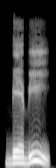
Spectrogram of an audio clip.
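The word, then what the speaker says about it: baby: যেমন দেখো বেবি। এবার এখানে একটু ভালো করে লক্ষ্য করে দেখো। শব্দের একদম শেষে ওয়াই আছে। ঠিক আছে? এবার শব্দের মধ্যে কি একটিও ভাওয়েল আছে? যদি ভাওয়েল না থাকে ওয় এর জন্য আই সাউন্ড হবে। আর ভাওয়েল যদি থাকে একটা তাহলে ওয় এর জন্য দীর্ঘিকার সাউন্ড হবে। এখানে দেখো এ ভাওয়েল আছে। একটি ভাওয়েল আছে। তার মানে দীর্ঘিকার সাউন্ড করতে হবে।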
